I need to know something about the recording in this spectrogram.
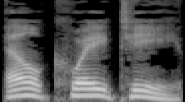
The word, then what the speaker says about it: الكويت: Kuwait, listen, Arabic, Al-Kuwait, Al-Kuwait, Gulf Arabic pronunciation, El-Kuwaiti or El-Kuwaiti, officially the state of Kuwait Arabic, DW Al-Kuwait Dalit Al-Kuwait, is a country in Western Asia.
